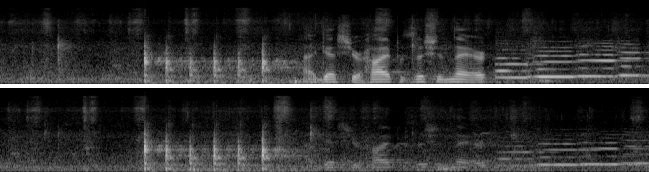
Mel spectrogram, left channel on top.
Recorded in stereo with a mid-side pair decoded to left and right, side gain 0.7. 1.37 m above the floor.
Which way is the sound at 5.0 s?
70° left.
